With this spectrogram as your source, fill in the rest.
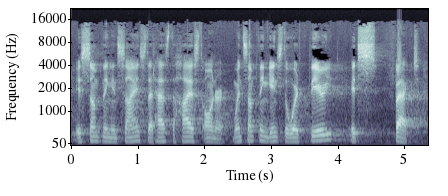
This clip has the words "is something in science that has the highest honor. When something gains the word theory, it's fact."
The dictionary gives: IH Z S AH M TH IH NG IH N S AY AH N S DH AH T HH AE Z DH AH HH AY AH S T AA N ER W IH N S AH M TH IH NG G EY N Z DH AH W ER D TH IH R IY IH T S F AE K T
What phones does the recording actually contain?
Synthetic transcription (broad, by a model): IH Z S AH M TH IH NG IH N S AY AH N S DH AH T HH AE Z DH AH HH AY AH S T AA N ER W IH N S AH M TH IH NG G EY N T DH AH W ER D TH IH R IY IH T S F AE K T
